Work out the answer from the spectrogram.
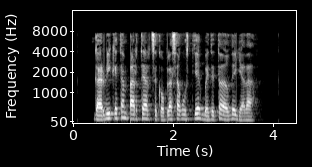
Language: Basque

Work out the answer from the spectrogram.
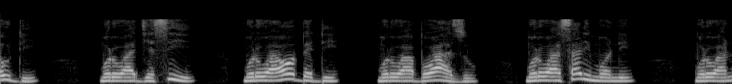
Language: Kikuyu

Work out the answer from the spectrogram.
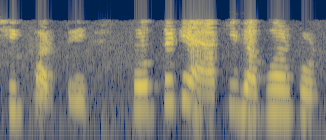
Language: Bangla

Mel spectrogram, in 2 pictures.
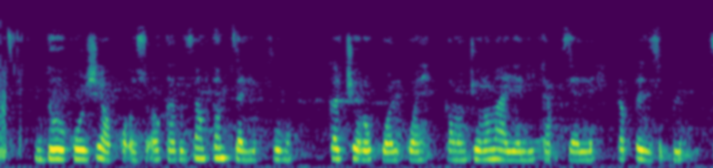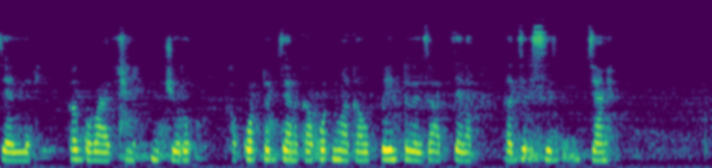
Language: Dagbani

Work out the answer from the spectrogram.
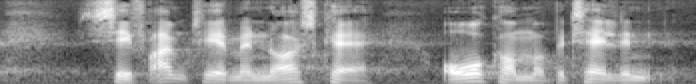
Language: Danish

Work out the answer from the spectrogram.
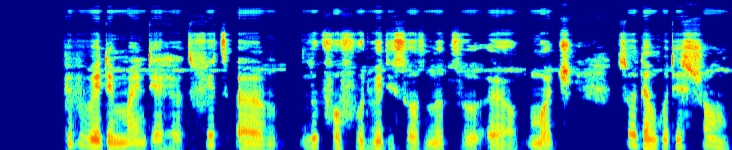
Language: Nigerian Pidgin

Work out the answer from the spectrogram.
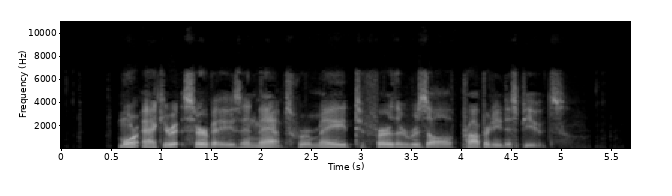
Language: English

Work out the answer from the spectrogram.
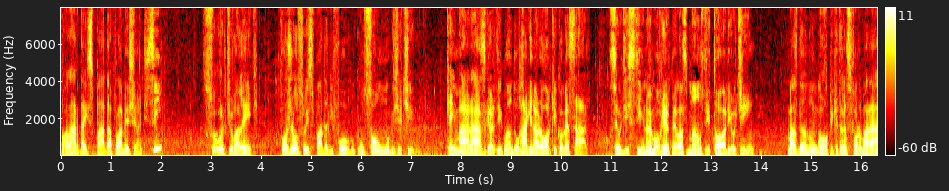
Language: Portuguese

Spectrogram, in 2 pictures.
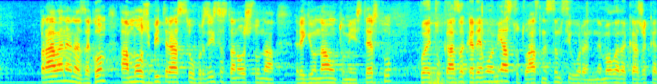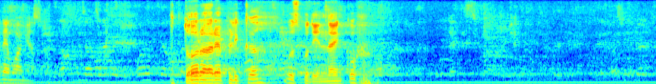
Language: Bulgarian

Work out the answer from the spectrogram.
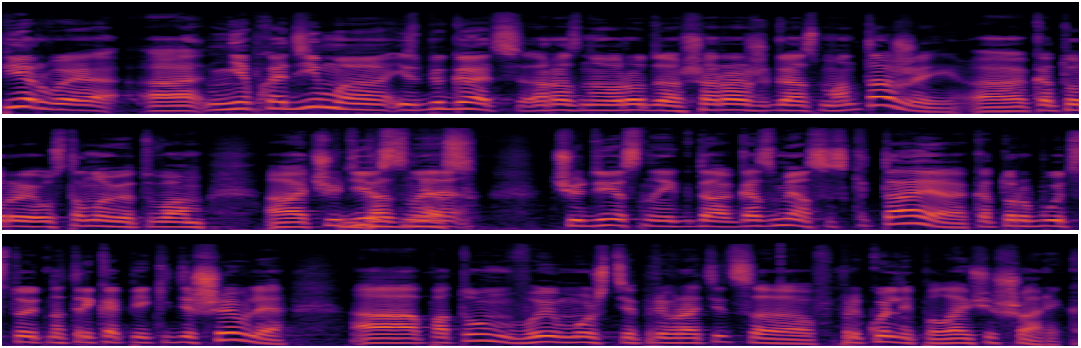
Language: Russian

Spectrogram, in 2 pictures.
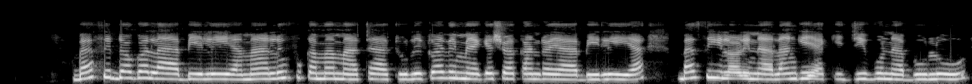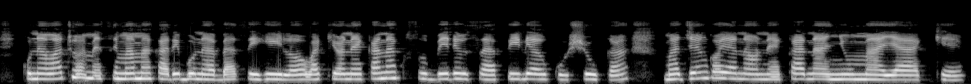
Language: Swahili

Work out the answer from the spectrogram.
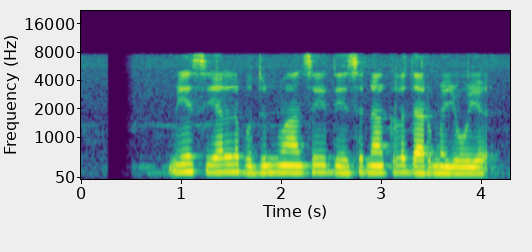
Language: Sinhala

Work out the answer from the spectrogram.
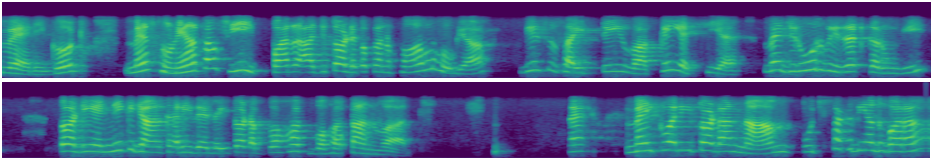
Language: Punjabi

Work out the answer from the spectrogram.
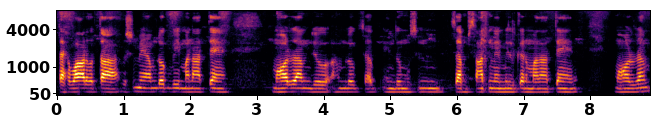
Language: Urdu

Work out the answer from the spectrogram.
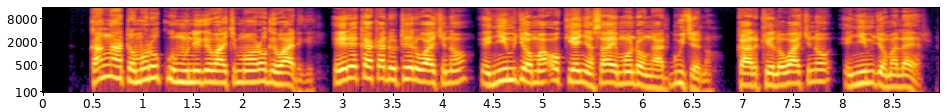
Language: Luo (Kenya and Tanzania)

